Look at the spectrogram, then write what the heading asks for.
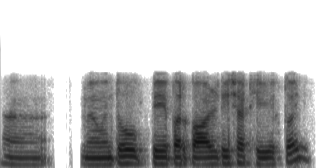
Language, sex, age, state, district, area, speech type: Kashmiri, male, 30-45, Jammu and Kashmir, Shopian, rural, conversation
